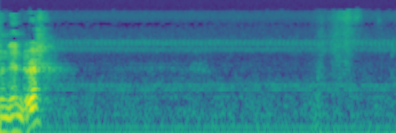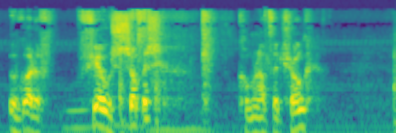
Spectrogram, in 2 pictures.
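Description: A man talks calmly close by, in short bursts.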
